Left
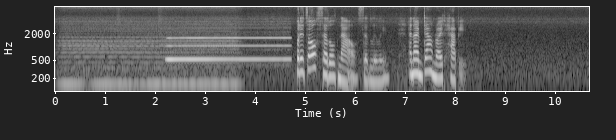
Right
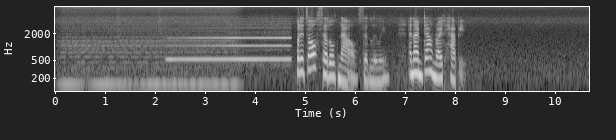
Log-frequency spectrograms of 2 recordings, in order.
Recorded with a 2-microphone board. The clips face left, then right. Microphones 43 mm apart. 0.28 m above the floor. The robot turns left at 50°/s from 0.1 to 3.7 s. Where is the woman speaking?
5° right (ahead or behind).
